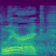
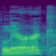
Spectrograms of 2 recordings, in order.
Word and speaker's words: LYRIQ: the first ever electric cadillac the 2023 cadillac lyric sold out in just over 10 minutes last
